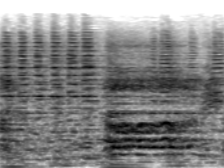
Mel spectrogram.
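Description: Choir singing held chords with orchestra, the harmony moving to a new chord about a second in.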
